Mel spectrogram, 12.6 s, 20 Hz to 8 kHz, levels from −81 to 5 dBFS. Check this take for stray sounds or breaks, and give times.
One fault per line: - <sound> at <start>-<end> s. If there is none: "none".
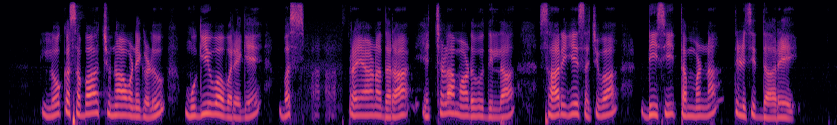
- laugh at 4.7-5.1 s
